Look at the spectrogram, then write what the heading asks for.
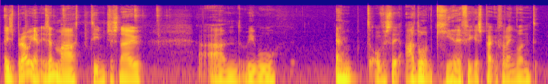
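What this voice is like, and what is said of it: Noticeable regional accent. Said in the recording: “Anyone who's listening to this podcast can hear mine and yours accent.”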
